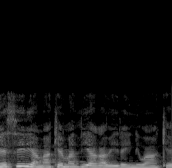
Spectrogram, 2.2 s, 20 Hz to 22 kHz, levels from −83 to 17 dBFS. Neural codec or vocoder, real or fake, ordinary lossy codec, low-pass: none; real; none; 9.9 kHz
